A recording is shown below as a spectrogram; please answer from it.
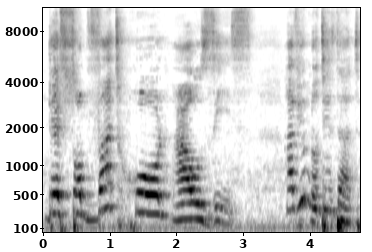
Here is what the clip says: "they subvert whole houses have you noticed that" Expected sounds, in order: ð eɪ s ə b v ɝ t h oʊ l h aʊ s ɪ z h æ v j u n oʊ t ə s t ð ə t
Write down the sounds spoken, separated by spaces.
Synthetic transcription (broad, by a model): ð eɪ s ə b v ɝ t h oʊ n h aʊ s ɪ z h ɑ v j u n oʊ t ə s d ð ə t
